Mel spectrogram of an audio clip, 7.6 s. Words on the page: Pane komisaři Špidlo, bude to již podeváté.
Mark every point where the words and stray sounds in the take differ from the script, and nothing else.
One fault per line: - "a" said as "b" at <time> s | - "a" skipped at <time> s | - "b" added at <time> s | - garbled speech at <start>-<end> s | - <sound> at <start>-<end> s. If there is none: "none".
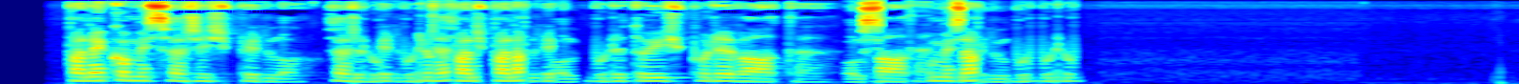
- garbled speech at 1.6-2.9 s
- garbled speech at 4.2-5.4 s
